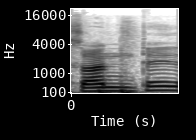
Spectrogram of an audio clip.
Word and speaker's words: Missandei: Missandei, that's how you say it, right? – Yeah, sure.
